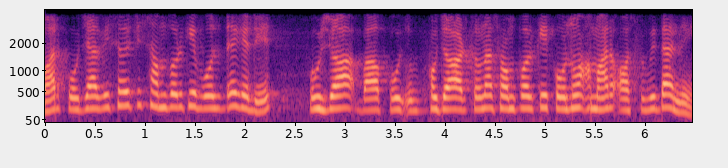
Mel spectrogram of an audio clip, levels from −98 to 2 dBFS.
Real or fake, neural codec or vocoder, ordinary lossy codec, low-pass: fake; codec, 16 kHz in and 24 kHz out, 0.8 kbps, FocalCodec, streaming, 65536 codes; none; 3.6 kHz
